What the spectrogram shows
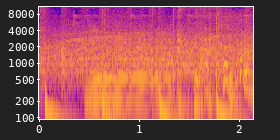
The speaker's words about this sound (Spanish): ¡Ay, los aplausos!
